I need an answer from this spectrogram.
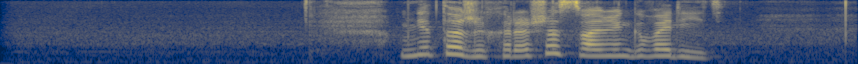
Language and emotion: Russian, positive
